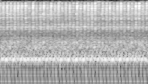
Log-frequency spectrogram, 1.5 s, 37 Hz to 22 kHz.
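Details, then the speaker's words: Yamaha PW50 two-stroke that had idling trouble, after an OEM throttle cable replacement and carburetor idle and pilot screw adjustment: settles into a steady, even buzzing idle with no hunting or stalling. Normal idle. "see you want to see if it comes back down to idle which it does"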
